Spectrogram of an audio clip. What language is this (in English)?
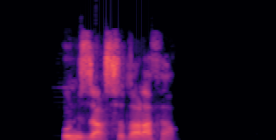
Kabyle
